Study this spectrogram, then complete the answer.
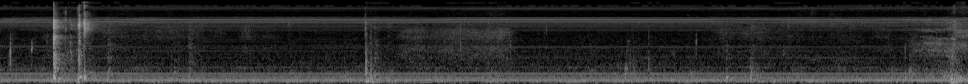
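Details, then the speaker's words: Aprilia RS660 during an ECU remap, about 9% done: constant low electrical buzz and steady hum with a few handling clicks from the charger maintaining power to the ECU and bike, normal. "Yeah, the loud buzzing sound you can hear, I don't know if you can hear it, it's the charger just maintaining power to the DCU and the bike."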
